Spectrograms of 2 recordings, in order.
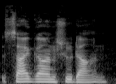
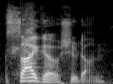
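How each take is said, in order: First: The first word ends with an n sound. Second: The first word ends with a vowel. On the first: The speaker calls it wrong. "I might have mispronounced that" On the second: The speaker calls it right. "My apologies"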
